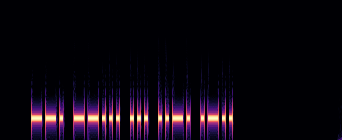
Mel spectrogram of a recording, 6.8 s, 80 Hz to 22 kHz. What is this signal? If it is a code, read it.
Morse code, heard as a keyed tone, about 17 wpm, 700 Hz. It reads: G7SFL
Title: DXCC-100 Call Signs - 5 Characters - 17wpm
